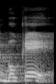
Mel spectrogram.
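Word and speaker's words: bouquet: आप एक्सेंट में जाएंगे अमेरिकन में तो उसे केवल बुके ऐसे बोलते हैं बुके आपने सुना होगा बुके ऑफ़ रोजेज़ ऐसे पढ़ा जाता है और बुके पढ़ेंगे सही है बट लिखा टी है साइलेंट लेटर जैसे होता है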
